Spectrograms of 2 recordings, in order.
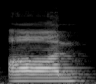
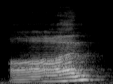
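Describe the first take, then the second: First: The pitch stays high and level. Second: The pitch rises from mid to high. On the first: "On on first tone" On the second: "On on second tone"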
